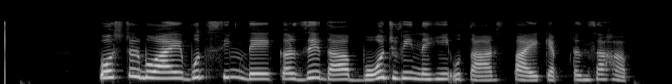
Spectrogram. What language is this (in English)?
Punjabi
